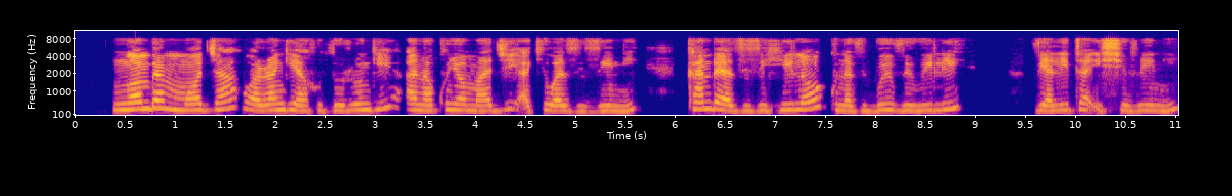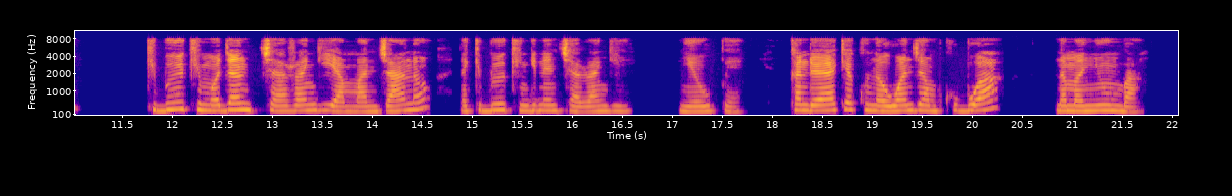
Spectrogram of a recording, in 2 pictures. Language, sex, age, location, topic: Swahili, female, 25-35, Kisii, agriculture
